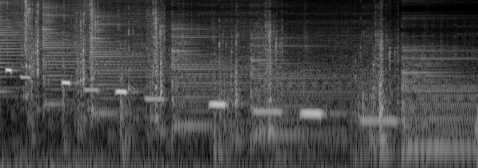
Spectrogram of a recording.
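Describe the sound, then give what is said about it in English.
A cuckoo clock chimes, repeating its two-note cuckoo call about half a dozen times over ringing metallic strikes, steady and clear with no one talking. “Well, you'd better set your watch to my trusty cuckoo clock.”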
